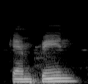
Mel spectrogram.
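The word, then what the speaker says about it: campaign: इसके बाद rule number 5 में है G is silent in the following words. दर्ज झेल अल्फाज में G साइलेंट है। Sign, कैंपेन, design, resign, अलाइन, foreign, foreigner, assign. ठीक है, और नोट करेंगे कि G के बाद N है, इन तमाम में G के बाद N आ रहा है, तो G के बाद जब कभी भी N आ जाए तो G साइलेंट होगा।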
